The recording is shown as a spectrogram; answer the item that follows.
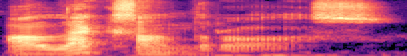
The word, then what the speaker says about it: Ἀλέξανδρος: He's Alexandros or Alexander.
